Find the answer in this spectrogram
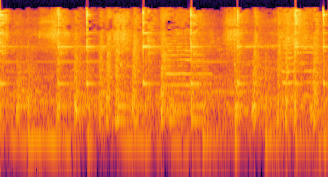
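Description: Marching brass band playing: trumpets holding notes over a bass drum and fast, sharp metallic percussion strokes.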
